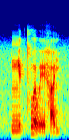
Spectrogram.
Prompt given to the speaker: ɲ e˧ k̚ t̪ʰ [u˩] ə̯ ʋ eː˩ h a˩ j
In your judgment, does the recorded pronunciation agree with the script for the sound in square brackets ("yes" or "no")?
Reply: no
